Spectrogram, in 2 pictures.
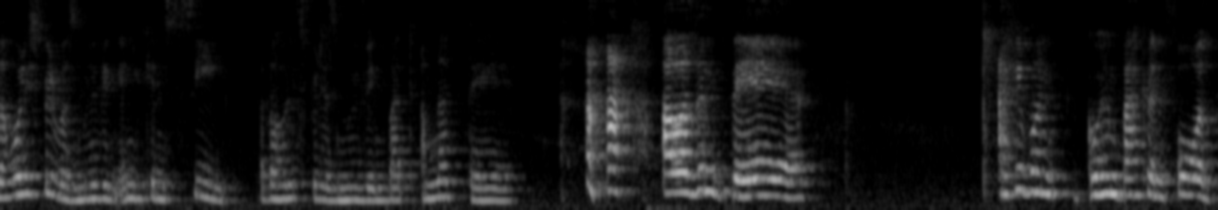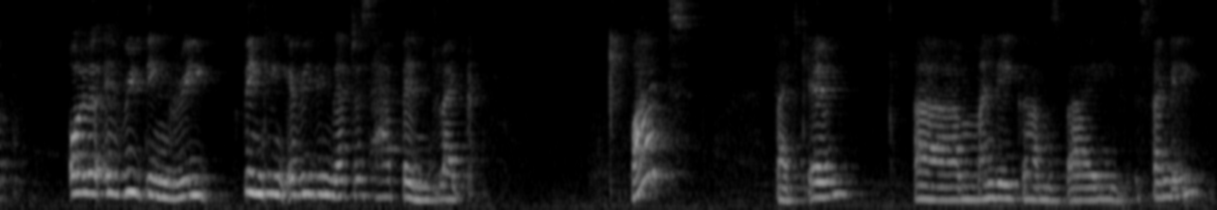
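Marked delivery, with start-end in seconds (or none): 4.9-6.8 laughing, loud and slow. Real, not acted. Admitting she missed the sermon, laughing. Laughing about missing the service. 15.4-15.7 squeaky high what; incredulous. Real, not acted. Rethinking the fight, a squeaky high disbelieving what.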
